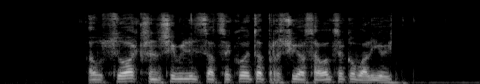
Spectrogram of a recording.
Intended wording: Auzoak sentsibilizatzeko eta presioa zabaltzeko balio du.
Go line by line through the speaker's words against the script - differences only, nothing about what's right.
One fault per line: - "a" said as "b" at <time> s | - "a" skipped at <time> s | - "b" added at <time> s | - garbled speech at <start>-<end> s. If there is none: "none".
none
